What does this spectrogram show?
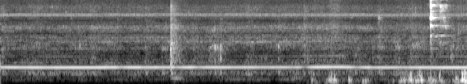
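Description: Closed-mouth chewing of a mouthful of sausage, cabbage and rice: soft, irregular mouth sounds that start about three seconds in, with a light click near the end. A steady high-pitched hum runs underneath throughout.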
